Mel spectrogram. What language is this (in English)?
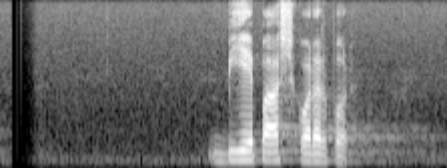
Bangla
